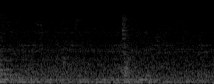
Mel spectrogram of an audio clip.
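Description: Two faint ticks, one at the start and one about a second later, over a steady low hum.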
